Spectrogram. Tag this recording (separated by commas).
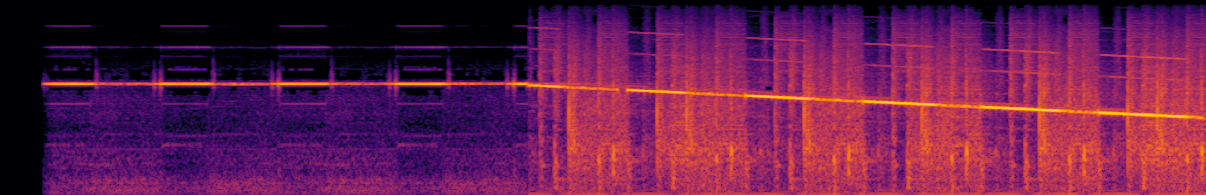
Music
